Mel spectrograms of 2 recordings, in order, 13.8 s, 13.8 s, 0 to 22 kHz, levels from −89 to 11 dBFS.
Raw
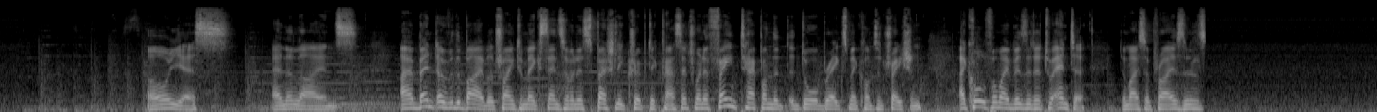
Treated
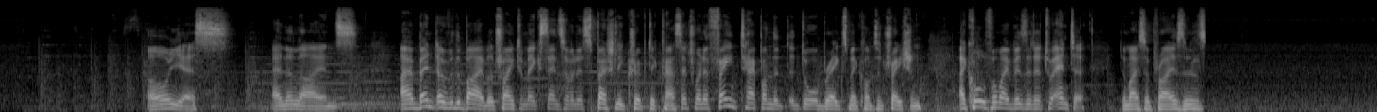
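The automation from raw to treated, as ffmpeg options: ffmpeg -i in.wav -af "asetnsamples=nb_out_samples=441:pad=0,asendcmd='1.49 highpass f 300;5.14 highpass f 990;5.88 highpass f 240;6.8 highpass f 540;8.17 highpass f 190;9.96 highpass f 480;11.2 highpass f 120',highpass=frequency=700:poles=1" out.wav

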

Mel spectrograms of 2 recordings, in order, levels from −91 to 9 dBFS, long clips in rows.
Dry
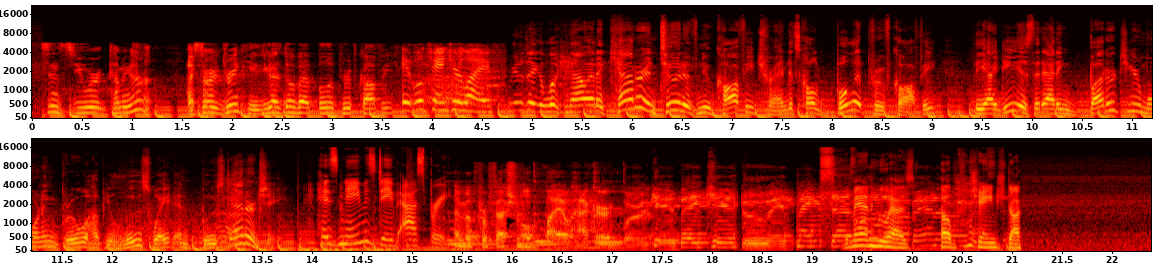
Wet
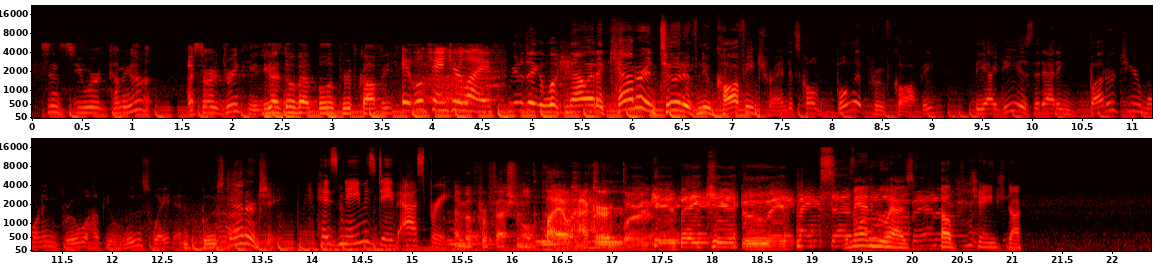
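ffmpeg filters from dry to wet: ffmpeg -i in.wav -af "asetnsamples=nb_out_samples=441:pad=0,asendcmd='2.32 volume volume -8dB;7.27 volume volume -18.5dB;12.72 volume volume -11dB;16.3 volume volume -3dB;18.9 volume volume -10dB;20.41 volume volume -17dB',volume=-14.5dB" out.wav

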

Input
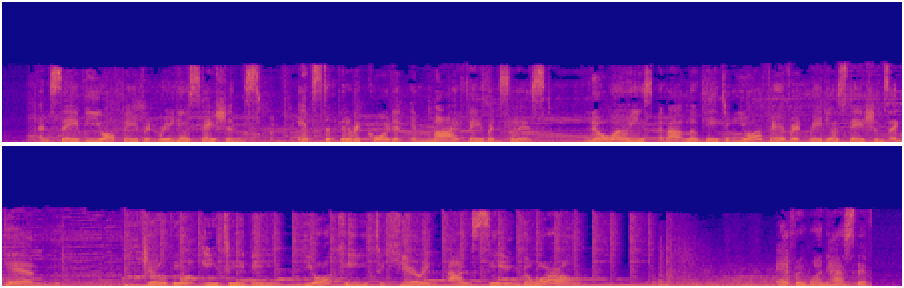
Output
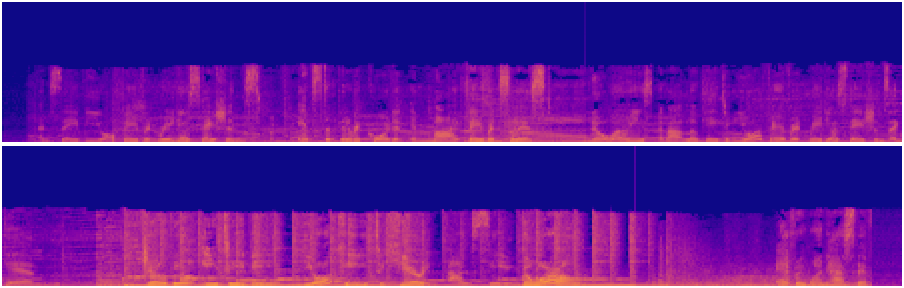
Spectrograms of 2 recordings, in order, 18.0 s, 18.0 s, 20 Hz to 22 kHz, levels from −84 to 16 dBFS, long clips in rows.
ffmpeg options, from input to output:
ffmpeg -i in.wav -af "asetnsamples=nb_out_samples=441:pad=0,asendcmd='1.09 volume volume -5.5dB;4.61 volume volume 1dB;5.82 volume volume -6.5dB;9.93 volume volume 5dB;13.21 volume volume -4dB;14.19 volume volume 7.5dB;15.32 volume volume 1dB',volume=-13.5dB" out.wav

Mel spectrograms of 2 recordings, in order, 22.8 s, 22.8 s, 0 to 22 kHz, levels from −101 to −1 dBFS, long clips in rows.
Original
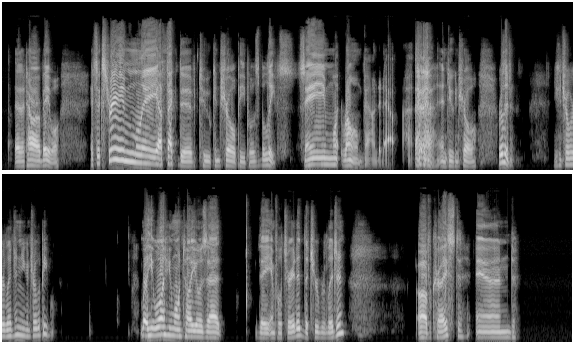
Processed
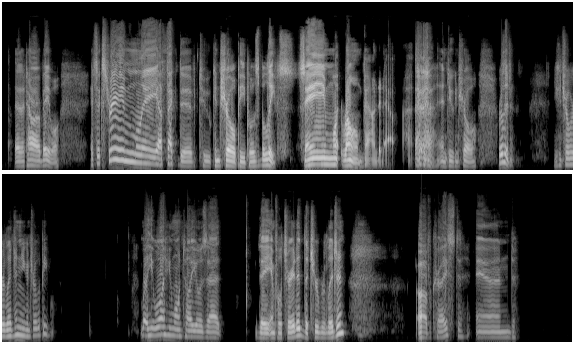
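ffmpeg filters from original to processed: ffmpeg -i in.wav -af "asetnsamples=nb_out_samples=441:pad=0,asendcmd='4.26 volume volume 1.5dB;7.62 volume volume -7dB;12.01 volume volume -14dB;16.45 volume volume -4dB;19.81 volume volume -15dB',volume=-7.5dB" out.wav

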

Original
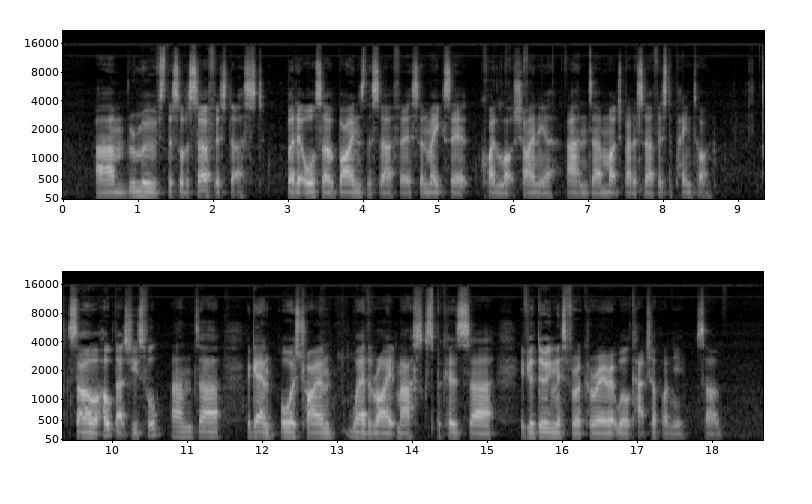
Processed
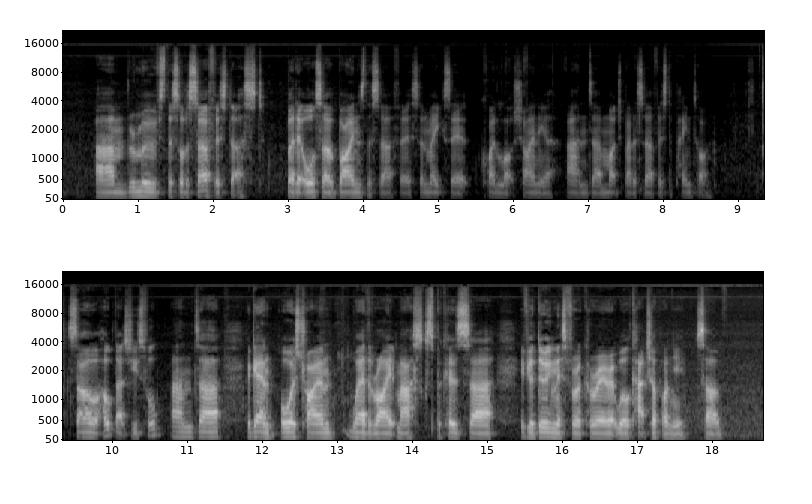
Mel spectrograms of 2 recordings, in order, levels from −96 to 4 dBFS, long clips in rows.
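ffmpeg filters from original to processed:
ffmpeg -i in.wav -af "volume=23dB,afade=type=out:start_time=3.71:duration=0.67:silence=0.266073,afade=type=in:start_time=8.54:duration=0.89:silence=0.298538,afade=type=in:start_time=10.48:duration=0.87:silence=0.446684,afade=type=in:start_time=16.66:duration=0.75:silence=0.473151" out.wav

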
